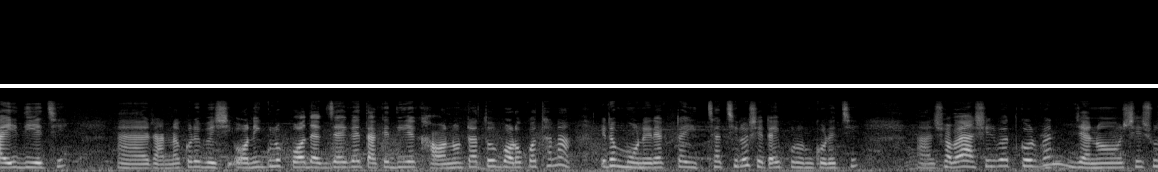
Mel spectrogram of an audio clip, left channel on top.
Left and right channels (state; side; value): silent; left; digital silence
